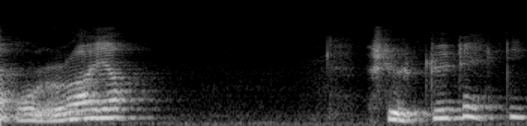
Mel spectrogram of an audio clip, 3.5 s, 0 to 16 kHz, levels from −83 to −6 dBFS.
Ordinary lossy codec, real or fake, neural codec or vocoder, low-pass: AAC, 64 kbps; real; none; 7.2 kHz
